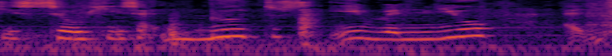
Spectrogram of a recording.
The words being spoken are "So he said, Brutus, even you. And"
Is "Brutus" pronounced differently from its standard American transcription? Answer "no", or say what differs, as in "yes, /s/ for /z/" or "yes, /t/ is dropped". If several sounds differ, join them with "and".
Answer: yes, /ɹ/ is dropped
